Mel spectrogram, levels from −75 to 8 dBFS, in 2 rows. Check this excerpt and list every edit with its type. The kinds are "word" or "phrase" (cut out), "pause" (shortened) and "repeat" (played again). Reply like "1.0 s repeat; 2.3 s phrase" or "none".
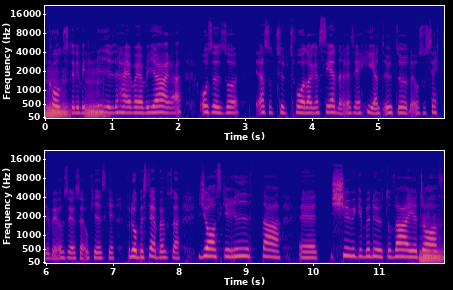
none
